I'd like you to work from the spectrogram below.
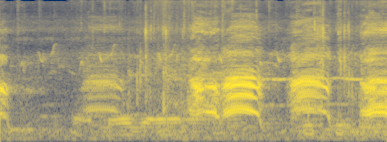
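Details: Crows squabbling over food produce a quick run of four or five harsh, nasal caws in close succession, rising in loudness toward the end, over steady background noise.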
